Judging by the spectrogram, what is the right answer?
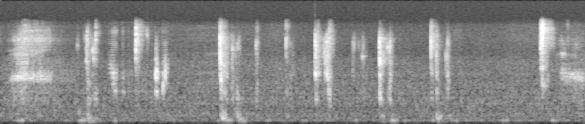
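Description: Fingers tap a computer keyboard in an irregular burst of crisp clicks, close and fairly quiet, with no voices.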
